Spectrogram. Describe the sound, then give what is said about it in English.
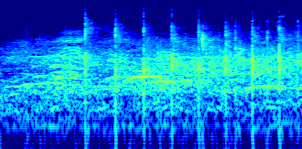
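An audience applauds in a steady, dense patter lasting about three seconds, with a few sharper individual claps standing out now and then over a soft crowd murmur. “I see some of y'all can't even clap because you can't even see it.”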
